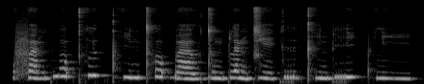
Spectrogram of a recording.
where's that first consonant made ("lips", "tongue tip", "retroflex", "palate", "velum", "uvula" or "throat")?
lips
